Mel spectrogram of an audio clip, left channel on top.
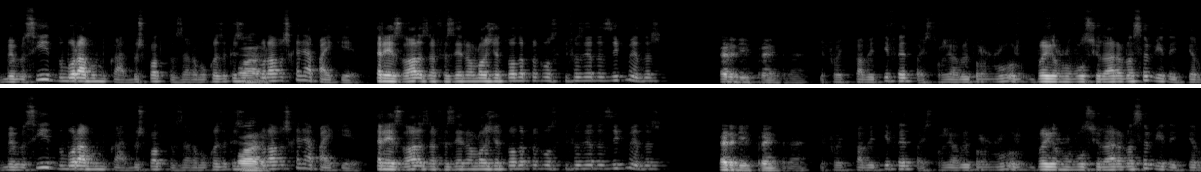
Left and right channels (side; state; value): both; normal; correlation 0.61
